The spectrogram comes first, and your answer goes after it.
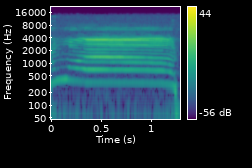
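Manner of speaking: high, drawn-out whoa; acted alarm. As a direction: cry out as if in a steep dive. Bear cries as bird dives.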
